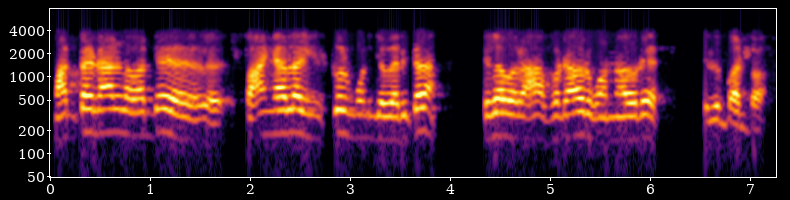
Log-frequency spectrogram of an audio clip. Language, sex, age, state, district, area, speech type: Tamil, male, 60+, Tamil Nadu, Krishnagiri, rural, conversation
